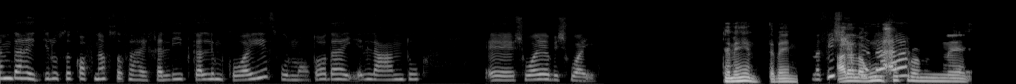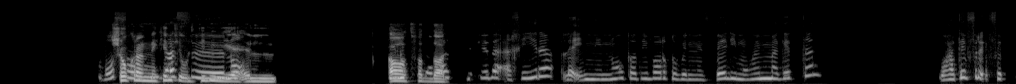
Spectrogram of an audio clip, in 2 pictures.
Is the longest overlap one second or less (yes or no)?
no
